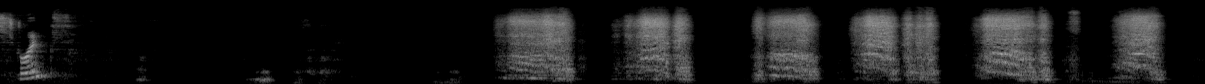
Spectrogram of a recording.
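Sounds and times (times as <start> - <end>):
rhythmic hissing rubbing strokes: 7.6 - 11.6.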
